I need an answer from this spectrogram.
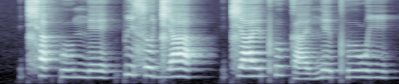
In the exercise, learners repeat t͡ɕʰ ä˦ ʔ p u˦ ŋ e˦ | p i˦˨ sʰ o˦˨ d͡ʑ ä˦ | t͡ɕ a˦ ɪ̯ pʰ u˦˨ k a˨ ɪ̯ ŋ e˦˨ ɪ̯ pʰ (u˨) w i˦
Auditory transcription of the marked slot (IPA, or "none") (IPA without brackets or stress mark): u˦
